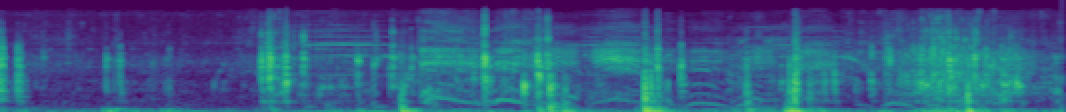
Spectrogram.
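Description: Seawater splashing and sloshing against a camera held at the surface, with irregular knocks and rumbles as the water hits it.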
